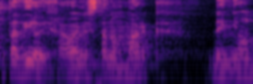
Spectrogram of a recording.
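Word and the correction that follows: Daigneault: δεν ξέρω πώ προφέρεται. – Ναι, Ντέινολτ. – Ντέινολτ, οκ. Most improved.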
